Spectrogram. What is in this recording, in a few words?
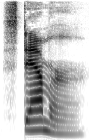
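"stammer", English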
